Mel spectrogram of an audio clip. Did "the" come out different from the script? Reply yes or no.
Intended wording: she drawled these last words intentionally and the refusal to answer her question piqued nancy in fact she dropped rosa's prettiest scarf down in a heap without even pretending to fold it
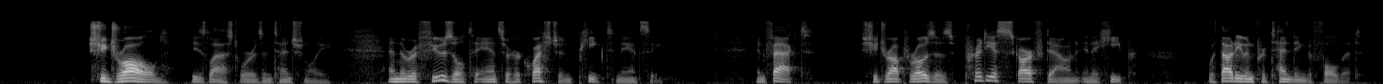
no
